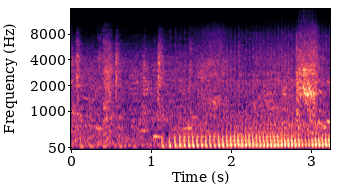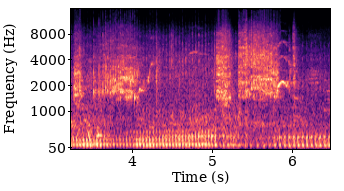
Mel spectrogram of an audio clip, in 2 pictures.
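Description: A motorbike engine running close by, starting up loud about a second in and holding steady, its fast firing pulses giving a low buzz.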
